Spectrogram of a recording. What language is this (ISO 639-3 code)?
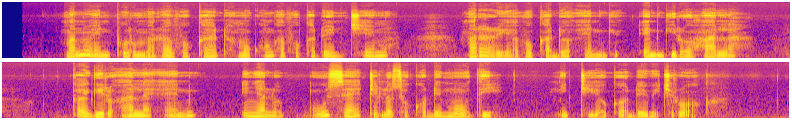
luo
